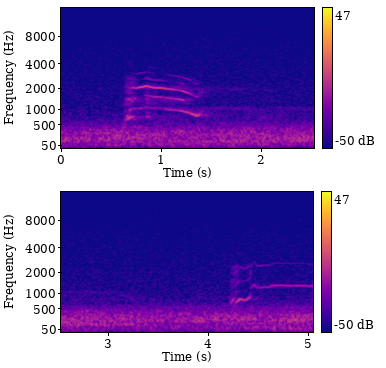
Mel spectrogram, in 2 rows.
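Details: Coyotes on October 9, 2022 as the full moon rises: two howling notes, the first sliding down and fading, the second a short rising wail held level, over steady low rumbling background noise.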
